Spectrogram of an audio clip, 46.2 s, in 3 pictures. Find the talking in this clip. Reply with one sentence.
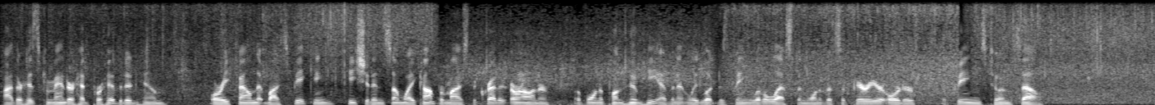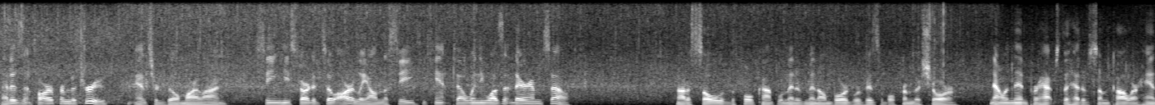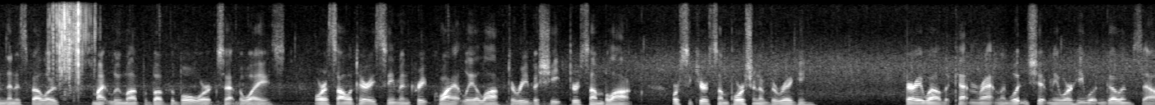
You can hear the talking from 0.1 to 13.9 s, from 15.4 to 23.0 s, from 24.4 to 41.7 s and from 42.9 to 46.1 s.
